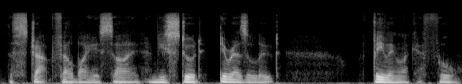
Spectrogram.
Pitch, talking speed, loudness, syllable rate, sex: 105 Hz, 180 wpm, -19 LUFS, 5.6 syllables/s, male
